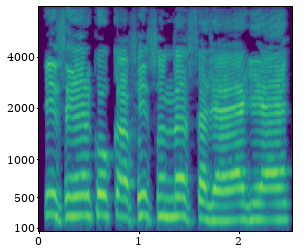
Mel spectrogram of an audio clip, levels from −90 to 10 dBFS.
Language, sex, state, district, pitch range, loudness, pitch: Hindi, male, Bihar, Saran, 210-265 Hz, -12 LUFS, 250 Hz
